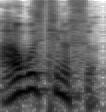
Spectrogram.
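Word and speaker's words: Augustinus: 어거스틴, 그러니까 미국식 발음으로는 어거스틴, 그리고 그분의 원래 이름은 아우구스티누스, 라틴어예요.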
